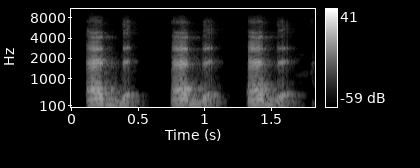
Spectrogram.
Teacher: Hujung lidah bertemu dengan pangkal gigi atas. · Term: qalqalah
